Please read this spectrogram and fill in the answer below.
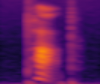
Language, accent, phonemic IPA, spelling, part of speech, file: English, US, /pɑp/, pop, noun / verb / interjection / adjective, En-us-pop.ogg
- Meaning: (noun) 1. A loud, sharp sound, as of a cork coming out of a bottle, especially when the contents are pressurized by fizziness 2. An effervescent or fizzy drink, most frequently nonalcoholic; soda pop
